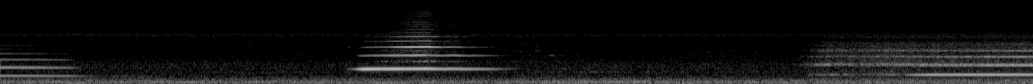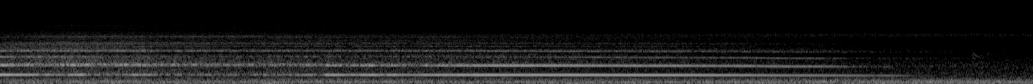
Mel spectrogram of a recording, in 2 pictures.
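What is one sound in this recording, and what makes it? A flute plays short notes, then one long, slowly fading held note.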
